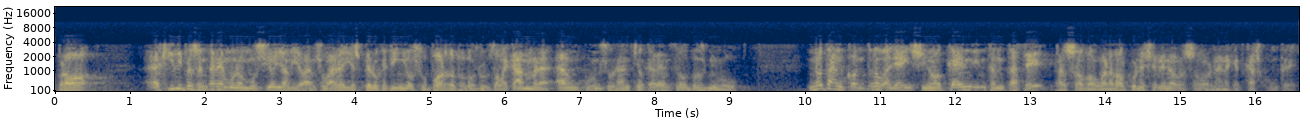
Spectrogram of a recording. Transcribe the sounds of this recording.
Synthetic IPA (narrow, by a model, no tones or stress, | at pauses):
pɾɔ | əkilipɾəzənt̪əɾɛmunəmusijoijaliəβansuaɾəiəspeɾukət̪̬iŋɡiəlˠsupɔɾt̪ðət̪ot̪əlˠzɣɾupzðələkambɾəʔəuŋkunsunansəlˠkəβɛmfeðəlˠd̪ozmilṵ | not̪aŋkɔnt̪ɾələʎɛjsinokəɛmd̪int̪ənt̪afepəɾsoβəlˠɣwəɾðaəlˠkunəʃəmenəβəɾsəlonəːnəkɛt̪kaskuŋkɾḛt̪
